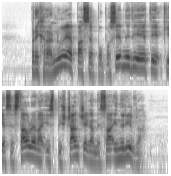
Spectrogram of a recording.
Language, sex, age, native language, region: Slovenian, male, 60+, Slovenian, Central Slovenia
